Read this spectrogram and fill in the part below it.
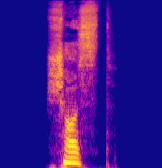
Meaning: second-person singular/plural preterite of schießen
- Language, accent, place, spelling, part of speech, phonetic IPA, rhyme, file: German, Germany, Berlin, schosst, verb, [ʃɔst], -ɔst, De-schosst.ogg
